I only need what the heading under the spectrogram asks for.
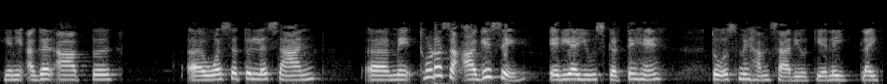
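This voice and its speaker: Patient female tajweed teacher, slightly high voice, demonstrates sounds slowly, muffled lo-fi sound. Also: a little mellow. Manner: patient, explanatory, demonstrates sounds slowly, mixes in English terms. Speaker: Quran recitation teacher. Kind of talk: tajweed lesson explaining articulation.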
